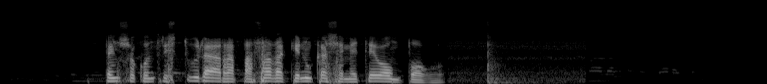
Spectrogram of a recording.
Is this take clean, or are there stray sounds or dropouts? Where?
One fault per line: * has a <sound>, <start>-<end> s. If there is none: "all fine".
* has a thud, 4.9-5.7 s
